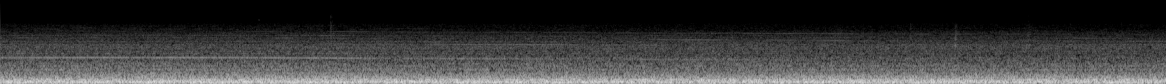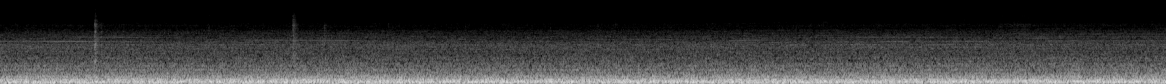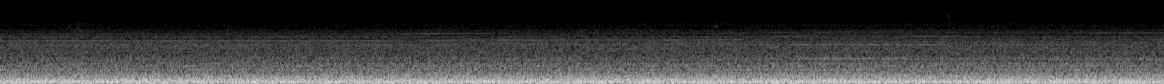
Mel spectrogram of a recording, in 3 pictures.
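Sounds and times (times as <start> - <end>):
faint high whining tones: 0.0 - 10.0
airliner cabin engine roar: 0.0 - 34.9.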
